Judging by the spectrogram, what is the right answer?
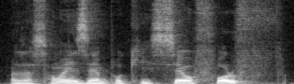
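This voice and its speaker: A young man leads an online lesson with a warm, mellow voice. He explains step by step, dropping frequent tag questions and fillers as he goes. His pitch sits in the middle of the range. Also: brisk. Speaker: English teacher.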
